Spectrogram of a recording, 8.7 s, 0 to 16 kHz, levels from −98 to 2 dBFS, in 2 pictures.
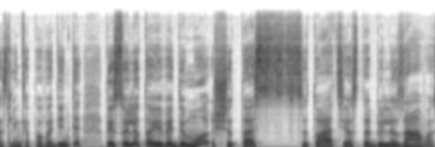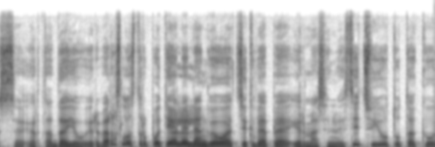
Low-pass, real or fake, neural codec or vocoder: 14.4 kHz; real; none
